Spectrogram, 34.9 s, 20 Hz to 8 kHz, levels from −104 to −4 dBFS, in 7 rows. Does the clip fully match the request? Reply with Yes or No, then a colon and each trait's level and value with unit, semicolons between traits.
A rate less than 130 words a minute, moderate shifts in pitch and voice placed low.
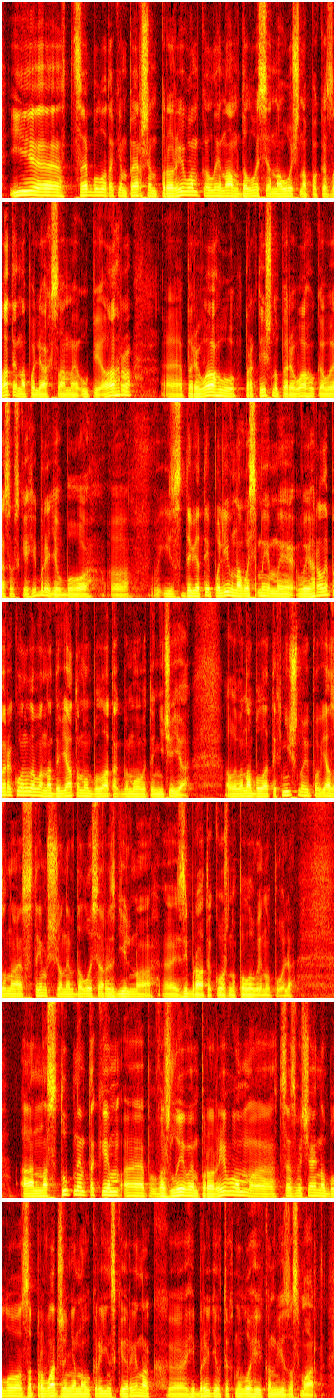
Yes: average, 115 wpm; average, 3.8 semitones; low, 105 Hz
